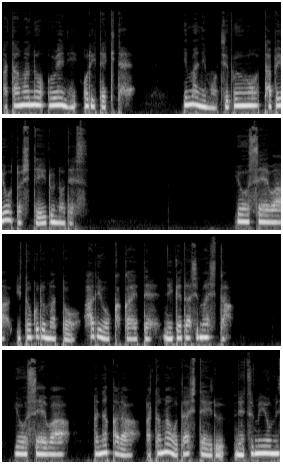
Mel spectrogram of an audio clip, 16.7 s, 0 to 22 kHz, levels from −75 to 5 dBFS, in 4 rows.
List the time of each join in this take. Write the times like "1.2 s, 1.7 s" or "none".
12.6 s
